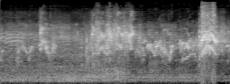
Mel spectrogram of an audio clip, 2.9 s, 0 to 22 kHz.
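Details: Budgerigars recorded August 14, 2024, trading scratchy chirps and squeaks that build from quieter chatter to a loud burst near the end, over a faint low hum.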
